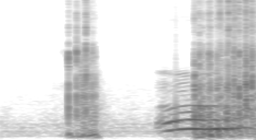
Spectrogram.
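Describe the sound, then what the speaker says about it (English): Tarot cards are shuffled by hand in two bursts, a short riffle followed after a pause by a longer, louder flurry of rustling and slapping, with a voice briefly audible between them. "I'm going to keep shuffling."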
